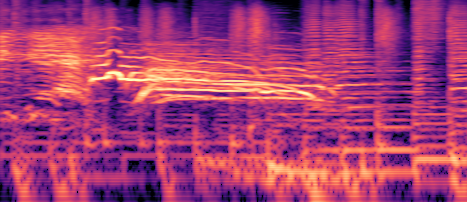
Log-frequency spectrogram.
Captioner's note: all whoop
